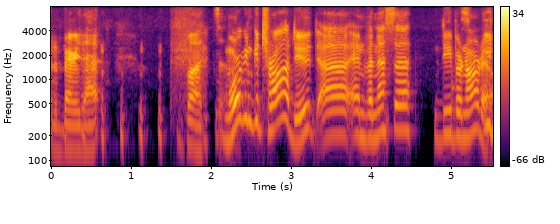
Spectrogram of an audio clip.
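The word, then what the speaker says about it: Gautrat: You've been pronouncing it wrong, dude. The phonetic spelling, they got it's Gatrot.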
